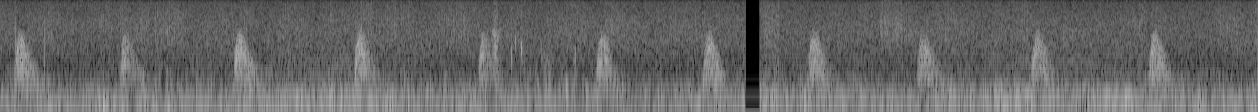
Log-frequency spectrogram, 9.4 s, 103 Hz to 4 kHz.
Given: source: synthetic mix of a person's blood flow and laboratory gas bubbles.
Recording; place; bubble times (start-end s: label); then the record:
Doppler ultrasound of blood flow; subclavian vein
3.69-3.77 s: bubbles
3.81-3.97 s: bubbles
4.02-4.15 s: bubbles
4.22-4.36 s: bubbles
From the record:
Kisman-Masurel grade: 212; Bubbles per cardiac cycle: several, 3 to 8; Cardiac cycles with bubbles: 1 to 10%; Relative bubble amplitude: moderate (0.250 to 0.450); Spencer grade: 1 (occasional bubble signal discernible with the cardiac motion signal, with majority of cardiac periods free of bubbles); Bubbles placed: anywhere in the cardiac cycle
